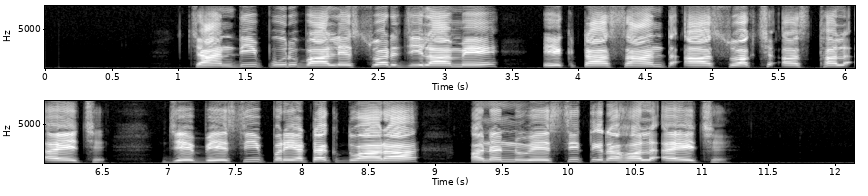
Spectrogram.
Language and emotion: Maithili, neutral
